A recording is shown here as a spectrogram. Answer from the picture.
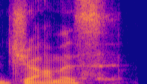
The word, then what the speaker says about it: jamais: I've always just said Jamais. – Jamais. Yeah, it's French. You leave off the last letter, and that's how you pronounce it.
